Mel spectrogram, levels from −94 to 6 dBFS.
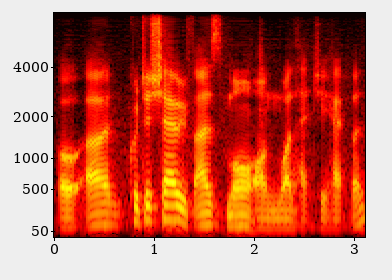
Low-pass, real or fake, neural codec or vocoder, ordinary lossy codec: none; fake; codec, 16 kHz, about 1 kbps, DyCAST, with the encoder's durations; none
